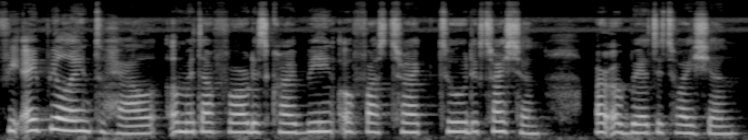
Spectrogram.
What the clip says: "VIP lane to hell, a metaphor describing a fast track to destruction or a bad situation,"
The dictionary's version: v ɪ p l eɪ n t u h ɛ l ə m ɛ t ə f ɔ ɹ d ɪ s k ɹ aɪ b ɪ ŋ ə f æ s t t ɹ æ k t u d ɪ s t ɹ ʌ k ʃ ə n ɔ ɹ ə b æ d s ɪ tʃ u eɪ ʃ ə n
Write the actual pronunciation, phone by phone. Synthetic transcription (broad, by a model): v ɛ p l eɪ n t u h ɛ l ə m ɛ t ə f ɔ ɹ d ɪ s k ɹ aɪ b ɪ ŋ ə f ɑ s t t ɹ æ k t u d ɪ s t ɹ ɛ ʃ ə n ɔ ɹ ə b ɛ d s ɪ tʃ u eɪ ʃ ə n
